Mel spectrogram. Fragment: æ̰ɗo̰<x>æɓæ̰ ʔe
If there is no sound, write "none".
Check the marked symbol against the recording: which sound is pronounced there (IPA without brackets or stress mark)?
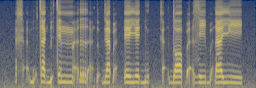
ɡ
